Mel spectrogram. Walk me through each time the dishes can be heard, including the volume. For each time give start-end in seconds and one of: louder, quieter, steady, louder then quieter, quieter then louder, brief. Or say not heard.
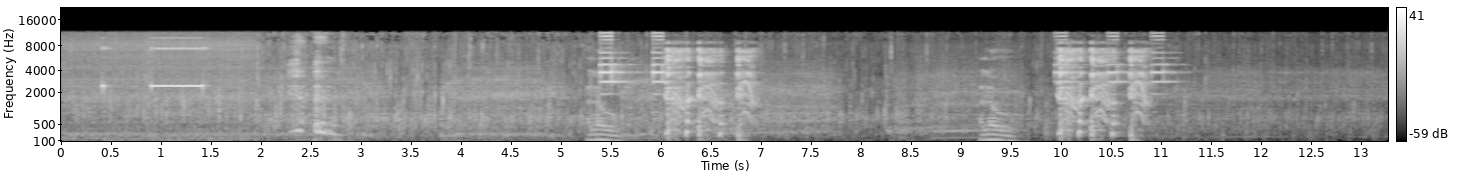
not heard.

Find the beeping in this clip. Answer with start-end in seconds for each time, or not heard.
0.4-1.5, 5.3-6.2, 9.9-11.3.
